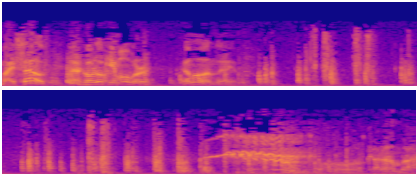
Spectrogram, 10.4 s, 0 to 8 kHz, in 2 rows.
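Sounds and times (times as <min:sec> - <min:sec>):
horse hooves clopping: 0:00.0 - 0:10.3
speech: 0:00.1 - 0:03.2
horse neighing: 0:07.7 - 0:09.8.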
